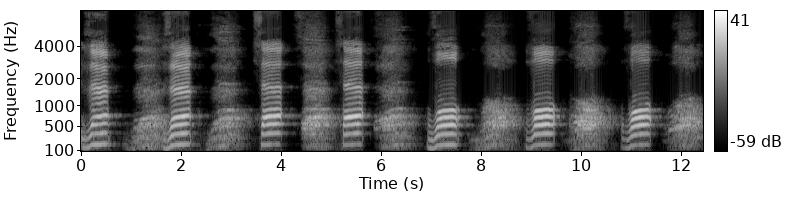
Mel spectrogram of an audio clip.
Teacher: عندنا ثلاث أحرف تخرج ماذا؟ من طرف اللسان مع طرف الثنايا العليا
